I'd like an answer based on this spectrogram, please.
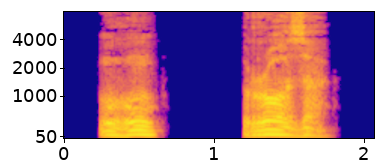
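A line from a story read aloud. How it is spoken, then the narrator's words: Surprised grumble. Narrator (Russian): буркнул удивленно пояснил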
